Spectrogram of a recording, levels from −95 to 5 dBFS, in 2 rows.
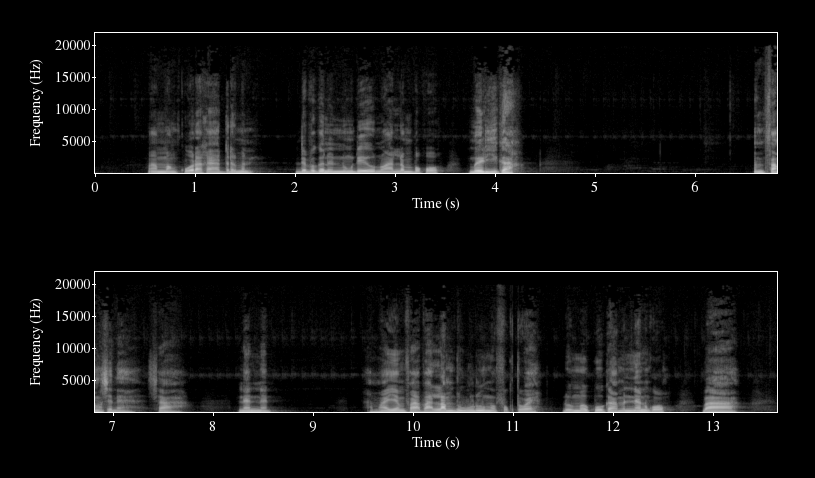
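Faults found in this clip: Speech swirly, smeared and hollow throughout, consonant attacks blurred, nothing above 20.1 kHz. Likely generation loss from about four successive MP3 passes near 130 kbit/s. Each re-encode requantises on a shifted frame grid, compounding noise and spectral holes.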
